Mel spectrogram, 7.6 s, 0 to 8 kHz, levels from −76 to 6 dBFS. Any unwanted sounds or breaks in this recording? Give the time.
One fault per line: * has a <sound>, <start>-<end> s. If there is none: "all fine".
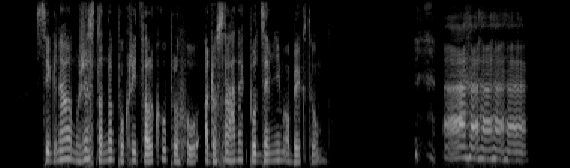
* has a laugh, 5.5-7.1 s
